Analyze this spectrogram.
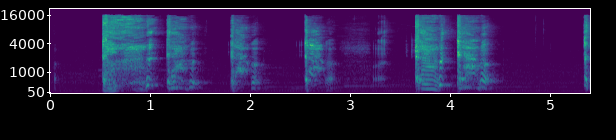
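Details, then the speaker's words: Girl coughing with her whole body, feels like there may be blood: a run of about six sharp, harsh coughs in quick succession with brief gaps; a coughing bout. "이렇게 기침하다가 이거 여기 이렇게 내가 여기 보면은 막 피 피 있을 거 같아 그 약간 온몸을 다해서 기침을 하는 느낌이야"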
